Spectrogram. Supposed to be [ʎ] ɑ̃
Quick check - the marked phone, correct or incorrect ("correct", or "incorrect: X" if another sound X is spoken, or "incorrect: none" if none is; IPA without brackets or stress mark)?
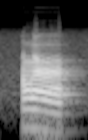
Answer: incorrect: l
